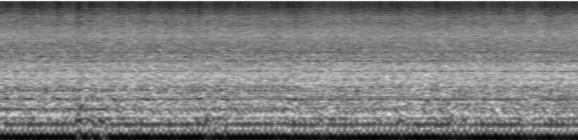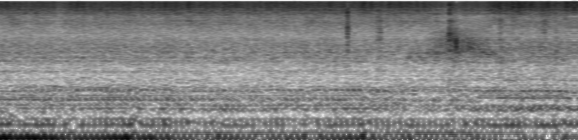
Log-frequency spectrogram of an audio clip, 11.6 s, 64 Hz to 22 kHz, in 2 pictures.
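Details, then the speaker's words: 1971 Alfa Romeo 1750 GTV, manual, cold: a fast, steady, deep idle rumble with no misfires or knocks. The idle is high while cold but otherwise smooth; it may need adjusting. "idle was a little bit high because the engine was cold but uh it it will need to be maybe adjusted"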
